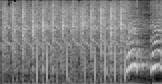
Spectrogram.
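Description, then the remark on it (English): An Orbeez gel blaster gun fires a rapid burst of about ten sharp, evenly spaced clicks, followed by two brief higher-pitched whirring or squealing tones as the bursts end. “It's an Orbi gun, isn't it?”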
